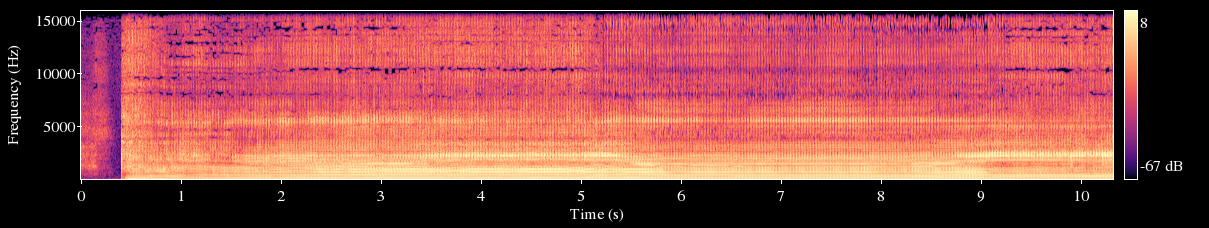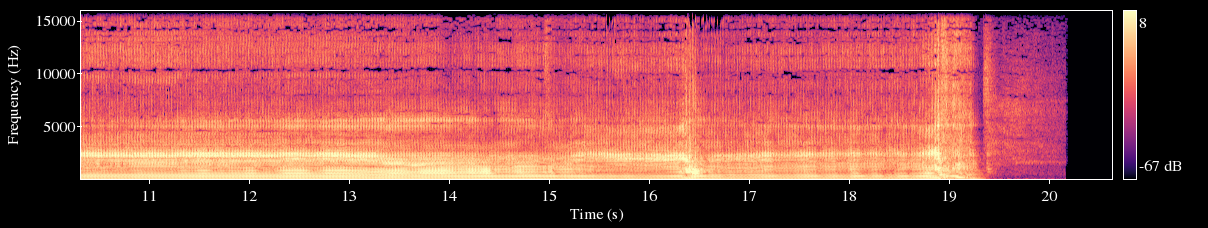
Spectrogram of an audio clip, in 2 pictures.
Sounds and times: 0.4s Droning on eucalyptus didgeridoo 19.4s

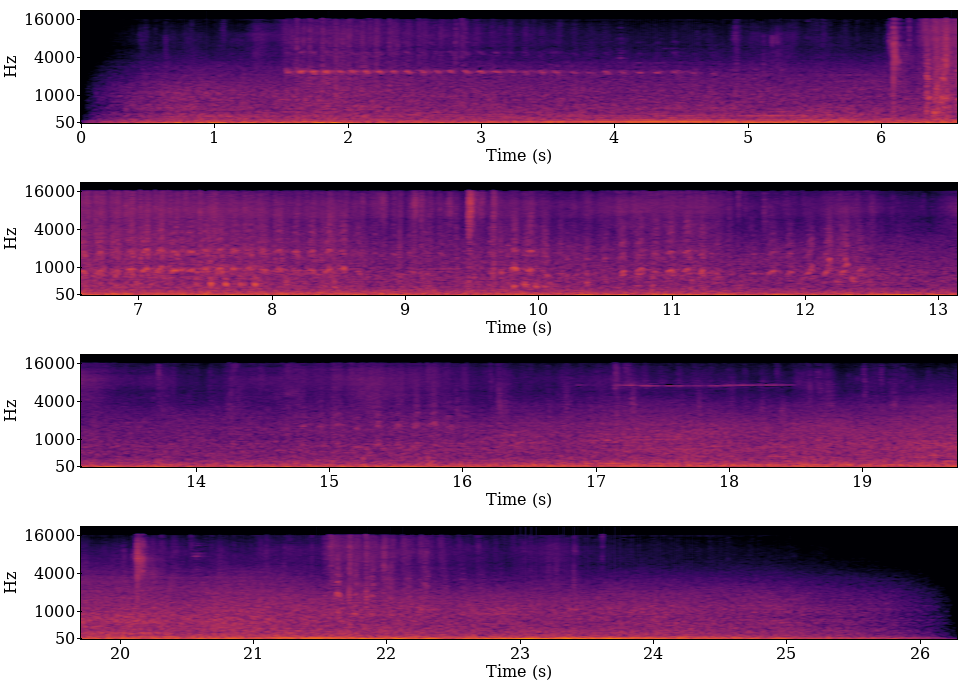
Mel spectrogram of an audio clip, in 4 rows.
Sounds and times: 6.3s pigeons 12.5s

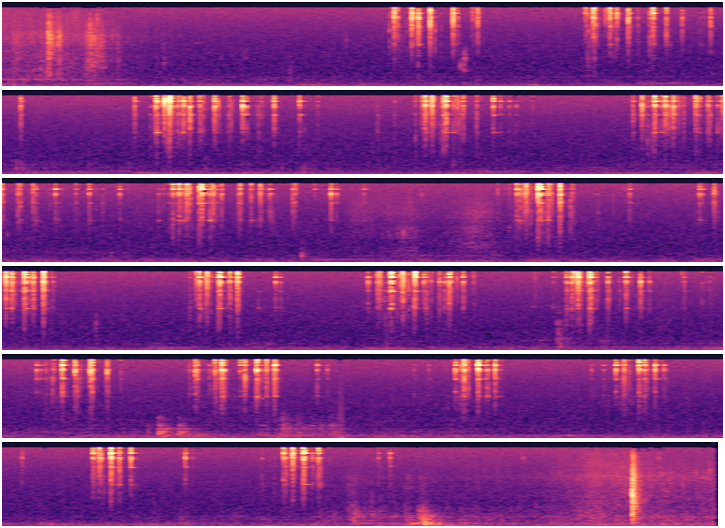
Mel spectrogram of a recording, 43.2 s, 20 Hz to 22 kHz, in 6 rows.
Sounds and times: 25.4s small metal objects clanging 26.3s
30.6s small metal objects clanging 32.4s
38.8s small metal objects clanging 40.0s

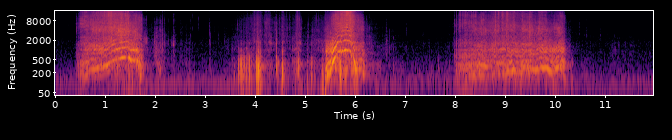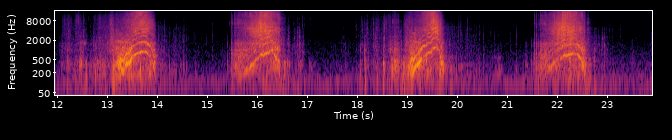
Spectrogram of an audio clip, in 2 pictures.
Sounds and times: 0.4s Zipper for a tent or large bag 1.8s
3.6s Zipper for a tent or large bag 4.3s
5.3s Zipper for a tent or large bag 6.3s
8.0s Zipper for a tent or large bag 10.3s
13.0s Zipper for a tent or large bag 14.0s
15.4s Zipper for a tent or large bag 16.6s
18.7s Zipper for a tent or large bag 19.8s
21.5s Zipper for a tent or large bag 22.7s

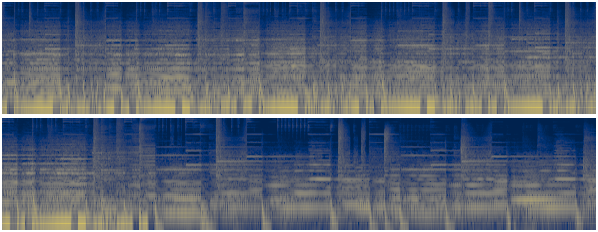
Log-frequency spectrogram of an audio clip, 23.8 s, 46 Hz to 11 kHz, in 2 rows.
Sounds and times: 0.0s Synth 18.6s

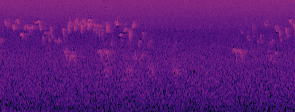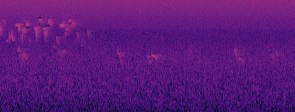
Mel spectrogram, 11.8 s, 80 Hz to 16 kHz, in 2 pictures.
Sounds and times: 0.0s Songbirds 11.8s

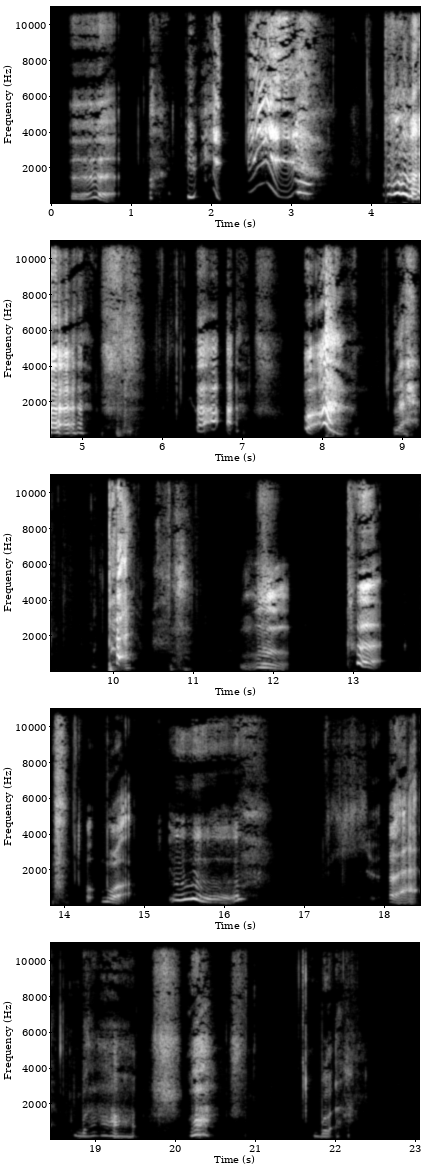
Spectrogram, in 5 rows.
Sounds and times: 14.3s voice 16.3s
21.7s voice 22.3s

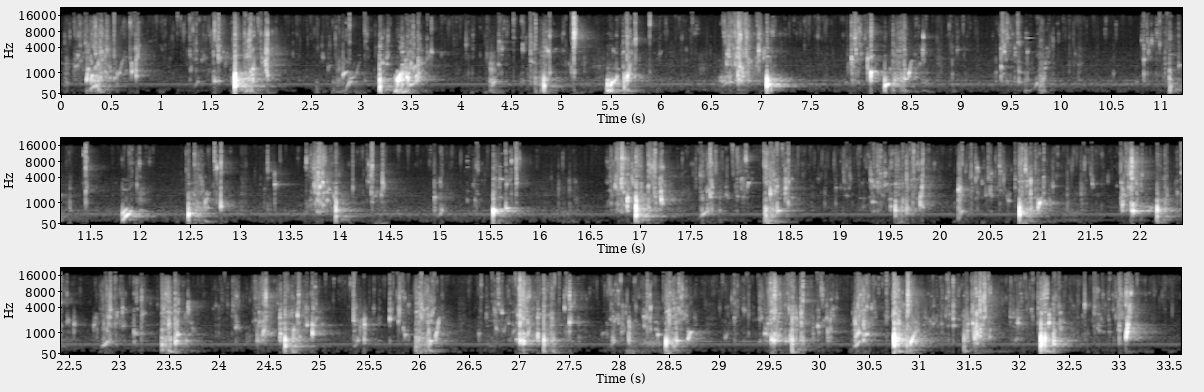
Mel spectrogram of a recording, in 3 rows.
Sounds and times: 0.1s Hollow Water Sounds Splashing 6.0s
2.8s Gurgle 3.7s
6.6s Hollow Water Sounds Splashing 8.6s
19.4s Hollow Water Sounds Splashing 33.4s

